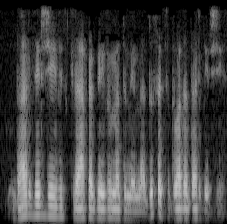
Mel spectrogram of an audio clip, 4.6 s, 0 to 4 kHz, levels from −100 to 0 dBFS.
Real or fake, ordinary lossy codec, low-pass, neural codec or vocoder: real; MP3, 24 kbps; 3.6 kHz; none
